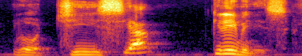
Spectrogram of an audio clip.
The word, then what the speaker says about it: notitia criminis: se escreve abolitio, tio, mas toda palavra em latim terminada em ditongo, antecedida de T, o T pronuncia-se C. Então se escreve notitia criminis, mas se pronuncia notícia criminis.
